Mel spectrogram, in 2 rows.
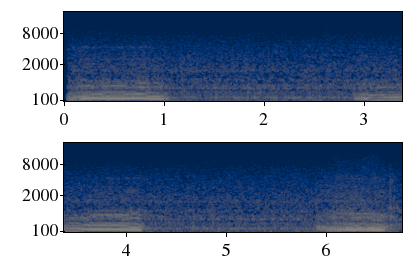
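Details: Lambert, called "good boy", lies with his head upside down in a crystal bowl, snoring loudly: three low, buzzing, droning breaths about three seconds apart, near 20 a minute, with quiet gaps between.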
